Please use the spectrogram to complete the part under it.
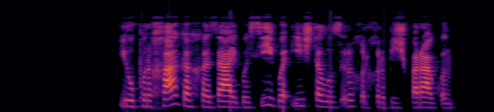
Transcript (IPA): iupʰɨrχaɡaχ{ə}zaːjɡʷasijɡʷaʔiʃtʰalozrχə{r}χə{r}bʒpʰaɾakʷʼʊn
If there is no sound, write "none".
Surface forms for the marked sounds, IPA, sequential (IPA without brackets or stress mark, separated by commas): a, r, r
